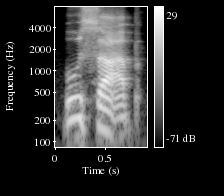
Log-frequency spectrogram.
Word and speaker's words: Usopp: Usopp. Usopp's name means lie or falsehood, and he also has the same pronunciation in Japanese of Aesop, as in Aesop's Fables. And of course, we see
